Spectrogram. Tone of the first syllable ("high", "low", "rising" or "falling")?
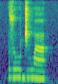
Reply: high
